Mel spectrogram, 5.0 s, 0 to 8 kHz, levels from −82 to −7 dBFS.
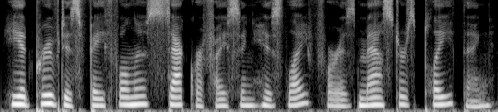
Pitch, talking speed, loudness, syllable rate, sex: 190 Hz, 155 wpm, -19 LUFS, 4.1 syllables/s, female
